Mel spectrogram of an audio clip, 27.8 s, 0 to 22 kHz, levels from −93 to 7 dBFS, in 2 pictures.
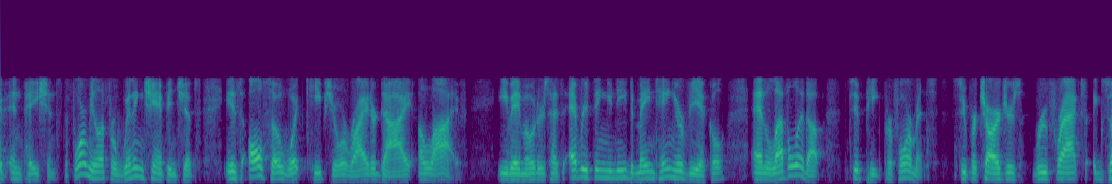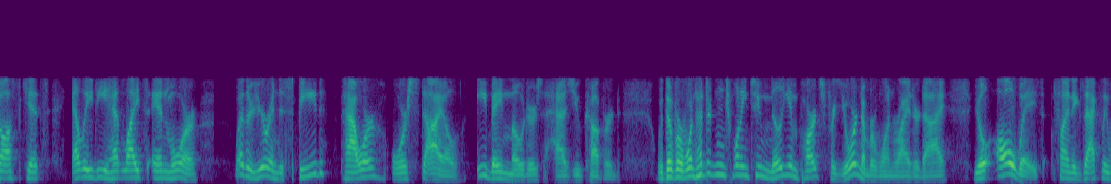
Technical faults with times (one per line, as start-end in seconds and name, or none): none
